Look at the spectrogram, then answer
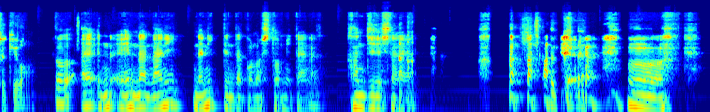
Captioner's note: laughs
